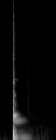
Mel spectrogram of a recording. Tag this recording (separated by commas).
Tap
